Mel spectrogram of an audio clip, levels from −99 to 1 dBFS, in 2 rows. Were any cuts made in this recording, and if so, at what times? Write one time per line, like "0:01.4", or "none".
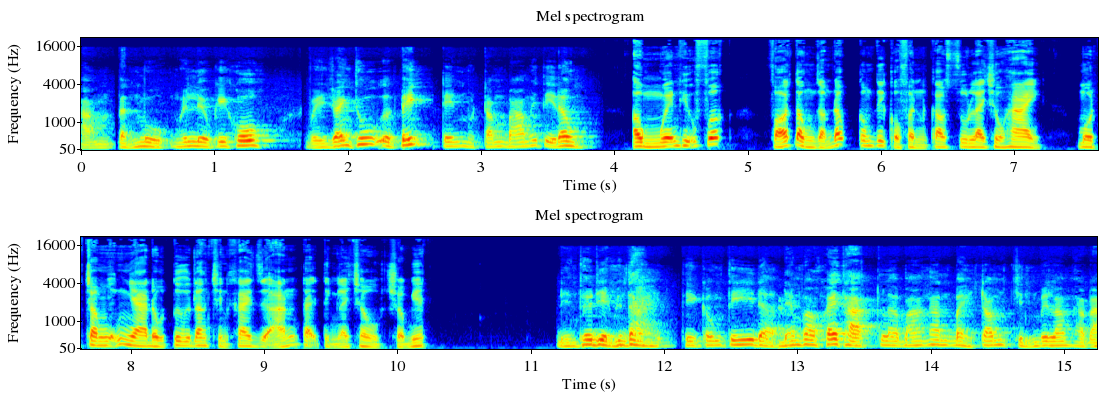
0:03.9

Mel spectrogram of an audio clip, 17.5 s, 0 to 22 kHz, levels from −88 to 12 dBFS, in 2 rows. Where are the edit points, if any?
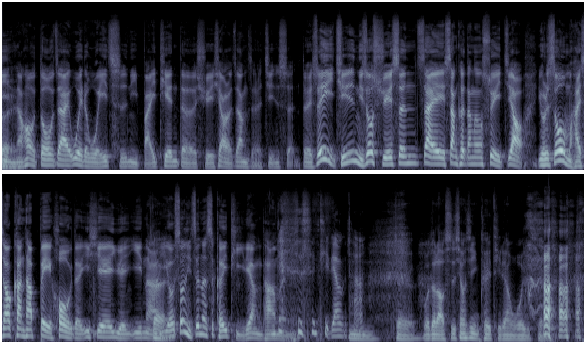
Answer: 0:04.5

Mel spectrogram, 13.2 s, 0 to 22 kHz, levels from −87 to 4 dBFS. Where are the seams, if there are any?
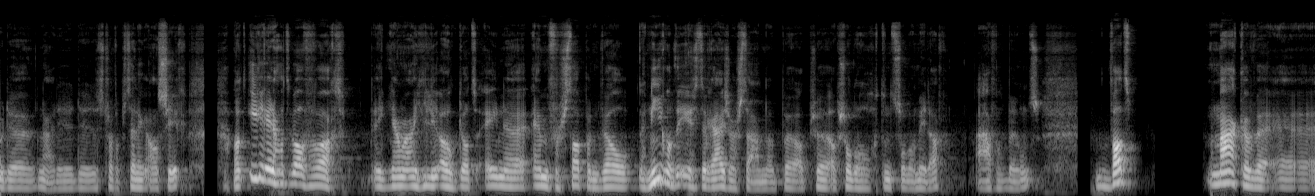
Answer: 0:03.6
0:10.8

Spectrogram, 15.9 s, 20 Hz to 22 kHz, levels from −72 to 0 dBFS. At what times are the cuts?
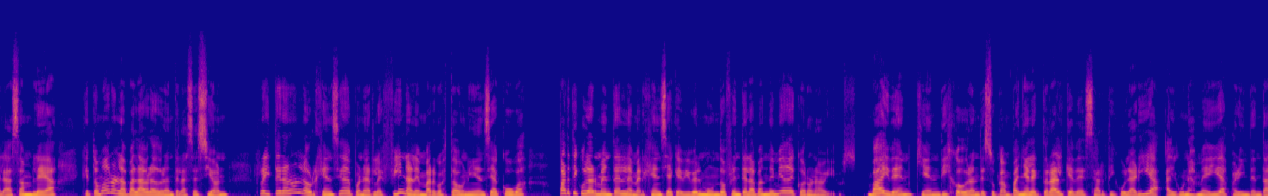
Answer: none

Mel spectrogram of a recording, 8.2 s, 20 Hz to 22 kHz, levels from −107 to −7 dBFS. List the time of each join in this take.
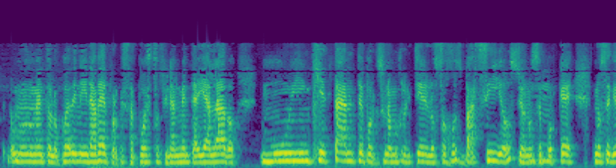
none

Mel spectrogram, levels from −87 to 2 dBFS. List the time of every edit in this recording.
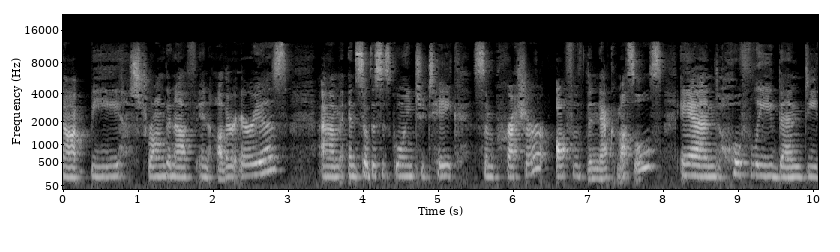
0:04.1
0:08.2

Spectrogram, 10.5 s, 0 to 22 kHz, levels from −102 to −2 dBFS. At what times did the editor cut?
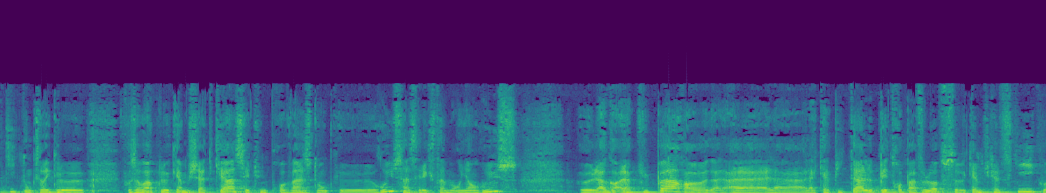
0:05.7

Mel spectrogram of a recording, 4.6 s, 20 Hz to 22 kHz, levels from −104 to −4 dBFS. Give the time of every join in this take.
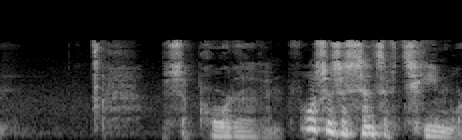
0:01.6
0:02.8

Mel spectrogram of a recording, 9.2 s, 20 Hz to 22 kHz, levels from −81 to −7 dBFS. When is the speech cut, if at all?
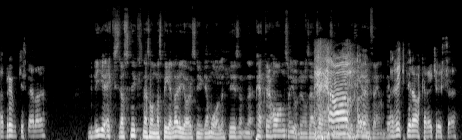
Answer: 0:07.8

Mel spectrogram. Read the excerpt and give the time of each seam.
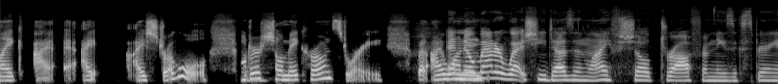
0:02.4

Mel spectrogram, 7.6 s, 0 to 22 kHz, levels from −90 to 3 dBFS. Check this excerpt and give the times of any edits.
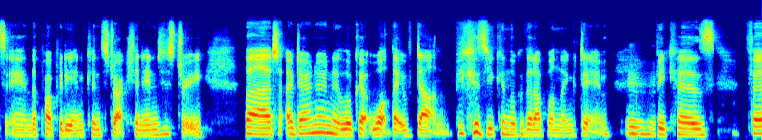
0:06.5

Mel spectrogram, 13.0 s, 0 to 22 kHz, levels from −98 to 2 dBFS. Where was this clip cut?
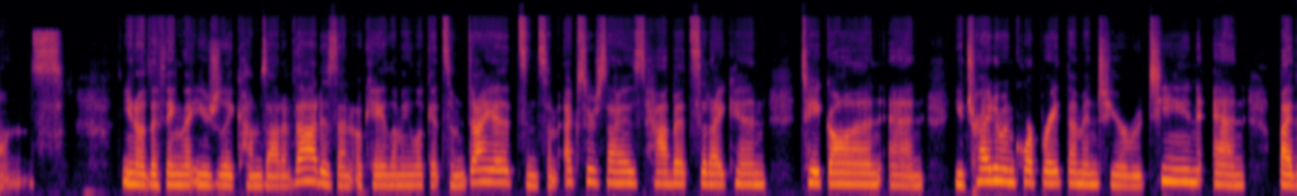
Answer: none

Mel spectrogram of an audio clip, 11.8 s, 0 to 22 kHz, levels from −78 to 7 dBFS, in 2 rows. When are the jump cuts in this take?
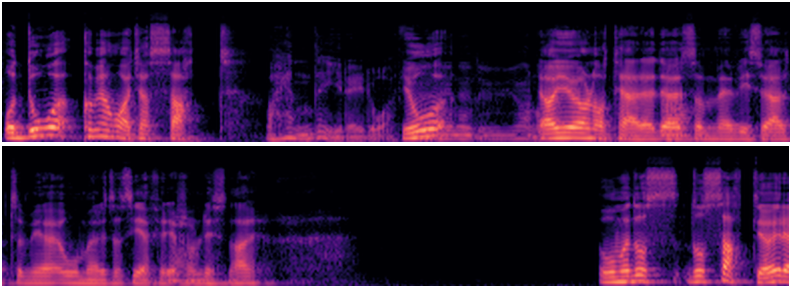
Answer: none

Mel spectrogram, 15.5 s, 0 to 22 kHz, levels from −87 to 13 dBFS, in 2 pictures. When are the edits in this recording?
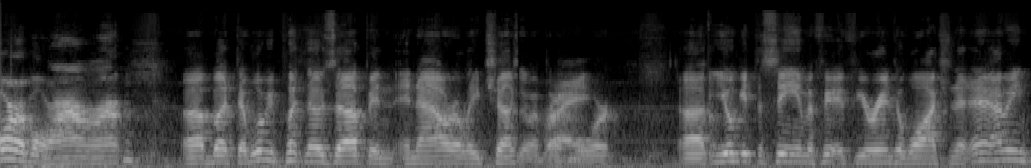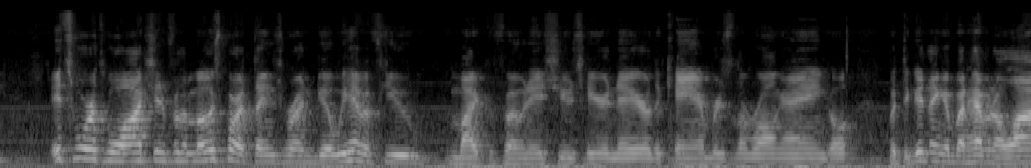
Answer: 0:03.9
0:05.3

